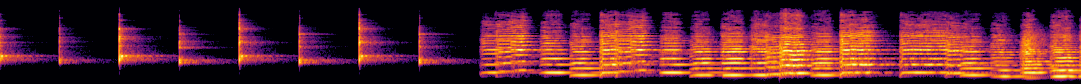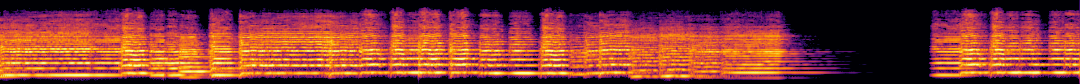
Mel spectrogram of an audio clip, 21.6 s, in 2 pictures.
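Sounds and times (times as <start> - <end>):
violin duet: 4.8 - 19.1, 20.2 - 21.5.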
